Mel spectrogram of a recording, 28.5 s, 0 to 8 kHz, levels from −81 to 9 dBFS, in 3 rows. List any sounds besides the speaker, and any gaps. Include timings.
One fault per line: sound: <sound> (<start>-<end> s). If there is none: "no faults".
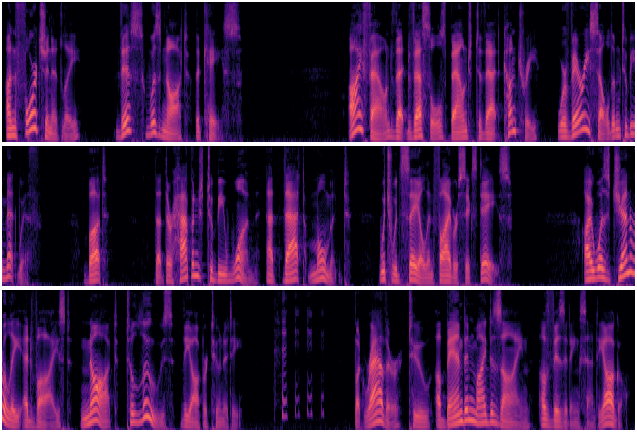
sound: laugh (23.1-23.8 s)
